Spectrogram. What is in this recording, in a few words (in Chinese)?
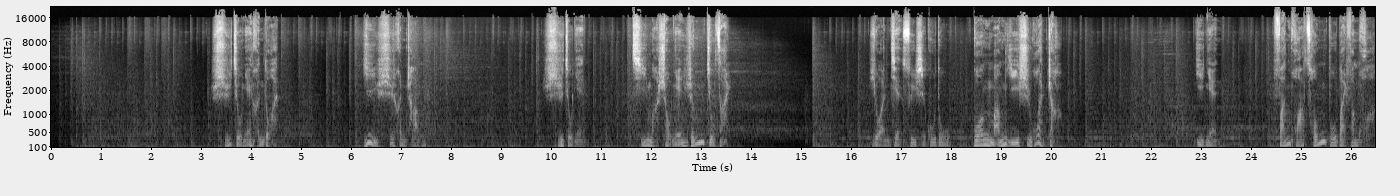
宣传片大气神秘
